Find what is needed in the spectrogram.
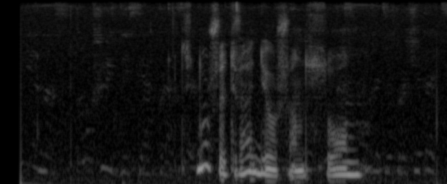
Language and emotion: Russian, sad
